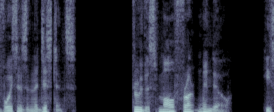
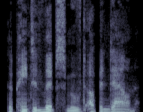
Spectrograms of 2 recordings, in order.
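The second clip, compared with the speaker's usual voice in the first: usual speaking voice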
